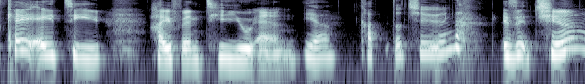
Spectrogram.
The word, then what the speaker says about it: KAT-TUN: I don't listen to Cattoon. Yeah, I'm so sorry. I don't know the correct pronunciation. I read it as Cattoon. Yeah. It's KAT-TUN.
